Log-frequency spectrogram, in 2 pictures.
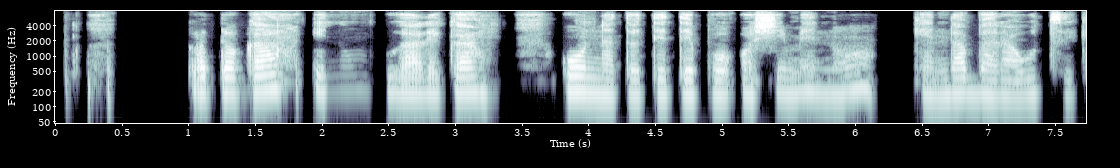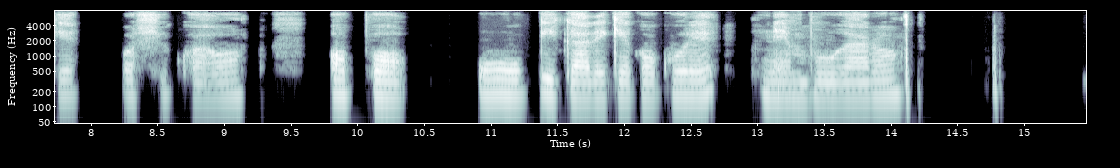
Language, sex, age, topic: Oshiwambo, male, 18-24, agriculture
